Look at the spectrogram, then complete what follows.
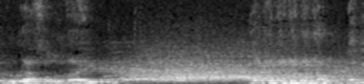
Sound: audience cheering

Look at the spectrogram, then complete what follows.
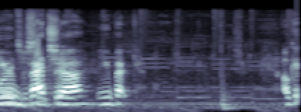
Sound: whispering

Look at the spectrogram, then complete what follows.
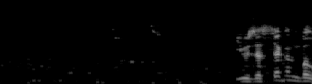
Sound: birds chirping

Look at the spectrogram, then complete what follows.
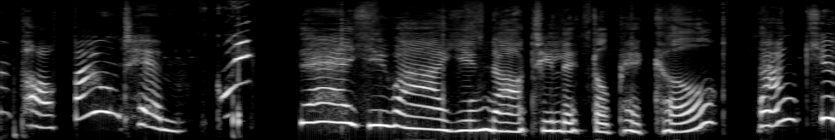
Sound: squeaking

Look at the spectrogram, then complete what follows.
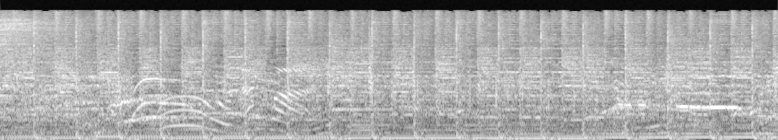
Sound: crowd applauding

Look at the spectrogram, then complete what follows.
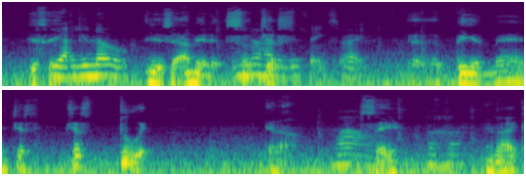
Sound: laughs

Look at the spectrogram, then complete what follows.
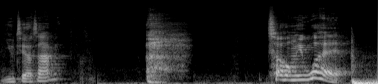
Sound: Varnel huffs

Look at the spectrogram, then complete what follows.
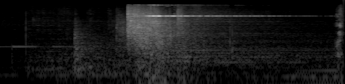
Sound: cell door slams

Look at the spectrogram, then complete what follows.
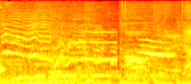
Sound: mom cheering

